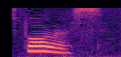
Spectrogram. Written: sporous

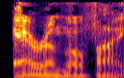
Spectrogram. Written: eremophyte

